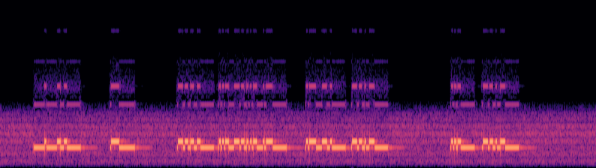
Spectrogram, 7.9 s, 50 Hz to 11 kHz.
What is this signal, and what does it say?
TTY/TDD text telephone tones (45.45 baud Baudot), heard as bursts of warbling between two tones, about 400 Hz shift, 1600 Hz centre. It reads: IT IS SEEN AS A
